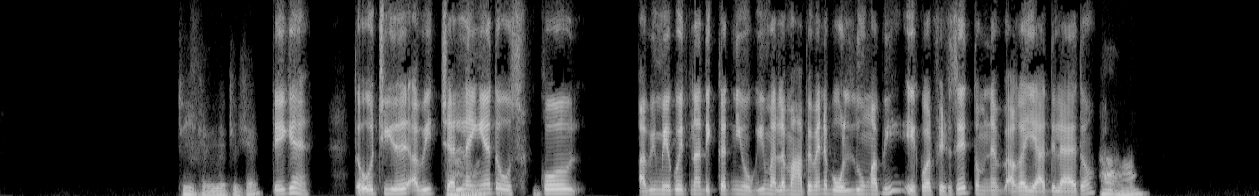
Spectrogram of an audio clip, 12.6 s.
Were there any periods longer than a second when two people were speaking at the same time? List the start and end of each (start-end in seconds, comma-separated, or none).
none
